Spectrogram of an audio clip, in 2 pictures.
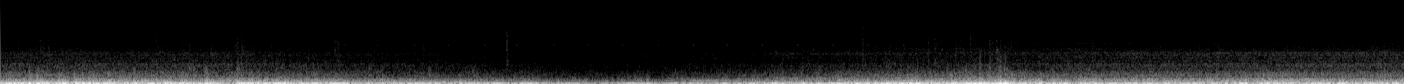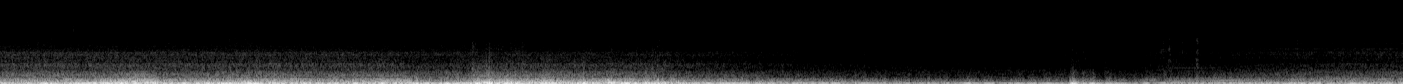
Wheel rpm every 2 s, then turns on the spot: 0, 0, 0, 0, 0, 0, 0, 0, 0, 0, 0, 0, 0, 0.
none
